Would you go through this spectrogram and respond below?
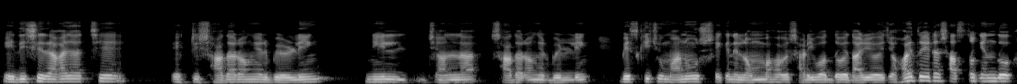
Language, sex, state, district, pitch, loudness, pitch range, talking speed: Bengali, female, West Bengal, Jhargram, 115 Hz, -23 LUFS, 110-135 Hz, 145 wpm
